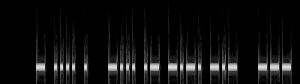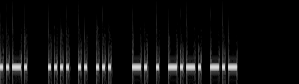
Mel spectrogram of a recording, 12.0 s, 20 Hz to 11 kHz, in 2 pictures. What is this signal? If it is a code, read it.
Morse code, heard as a keyed tone, about 20 wpm, 700 Hz. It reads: THE BACK OF HIS NECK
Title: Sets of 5 Words Encore 20wpm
